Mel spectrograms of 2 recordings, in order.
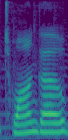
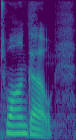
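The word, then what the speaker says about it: Twongo: Now your mom and Aunt Daisy can just sit back with their smartphones and wait for Twango, Groupon, Living Social, or dozens of other sites to email them the deal or the coupon of the day.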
